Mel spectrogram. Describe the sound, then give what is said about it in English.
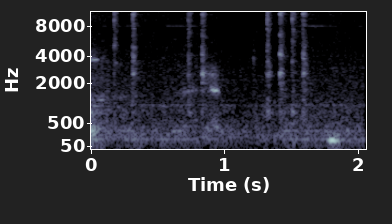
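A series of quiet, sharp mouse clicks, some single and some in quick pairs, tapping along irregularly with no one talking, as someone clicks an item on a computer trying to open it. “I'm clicking it to open it. I thought it opened when I clicked it.”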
